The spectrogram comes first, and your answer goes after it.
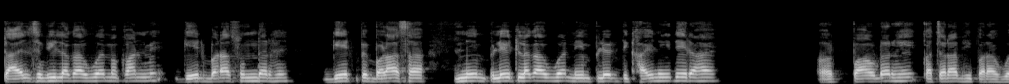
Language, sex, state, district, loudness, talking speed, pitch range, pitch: Hindi, male, Bihar, Sitamarhi, -17 LUFS, 200 wpm, 145-165 Hz, 155 Hz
